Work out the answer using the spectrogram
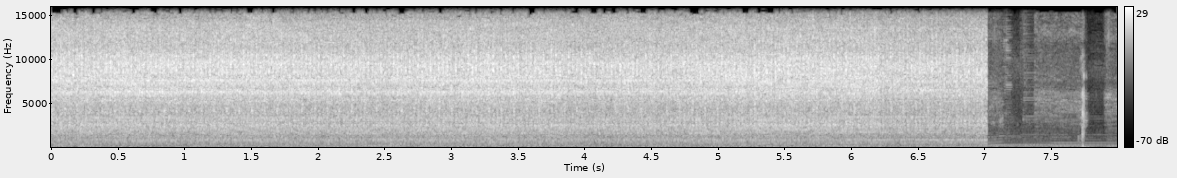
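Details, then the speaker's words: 1964 GMC pickup with 305 V6, running better: loud steady intake hiss as the carburetor draws air freely over an even idle, no stumble or popping; normal idle. "Your carburetor is sucking better. You hear that sucking sound?"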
